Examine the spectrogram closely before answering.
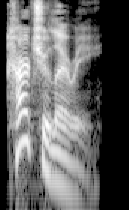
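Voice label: "cartulary", English, British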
